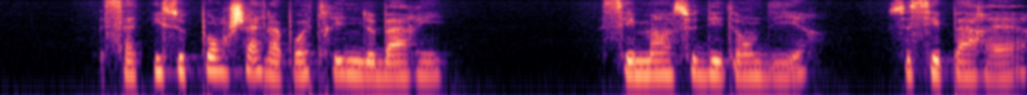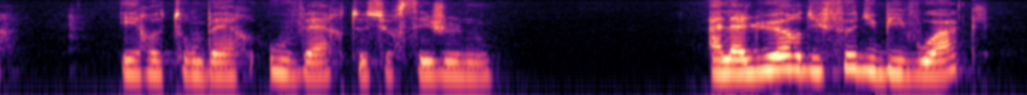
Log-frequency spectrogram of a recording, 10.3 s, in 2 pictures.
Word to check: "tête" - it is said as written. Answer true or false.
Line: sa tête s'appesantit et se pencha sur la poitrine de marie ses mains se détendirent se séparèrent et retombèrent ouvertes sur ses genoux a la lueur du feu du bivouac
false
